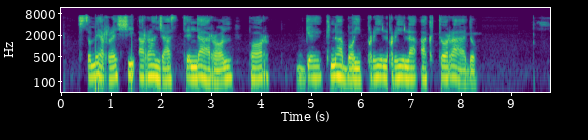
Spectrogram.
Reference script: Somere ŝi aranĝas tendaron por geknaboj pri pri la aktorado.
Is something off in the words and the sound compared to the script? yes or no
no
